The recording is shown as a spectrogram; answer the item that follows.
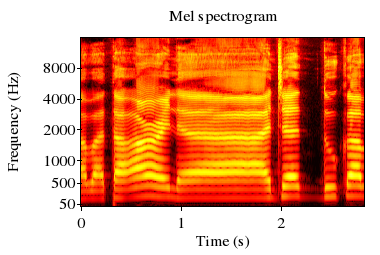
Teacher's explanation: وتعالی جدو کا میں دال میں کلکلا کریں گے۔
